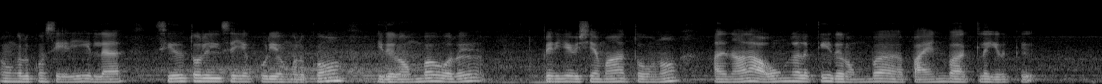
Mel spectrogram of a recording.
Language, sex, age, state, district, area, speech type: Tamil, male, 18-30, Tamil Nadu, Tiruppur, rural, spontaneous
